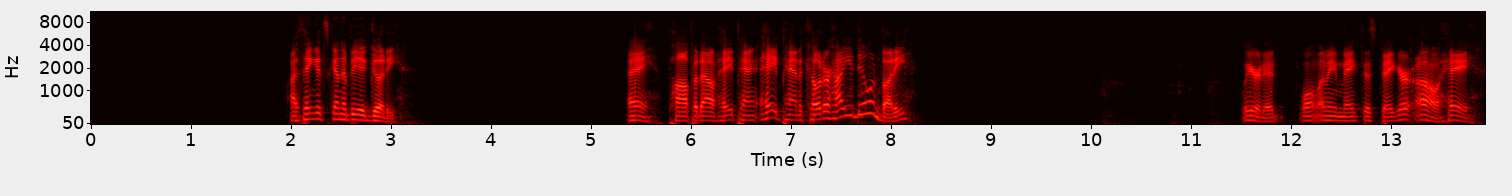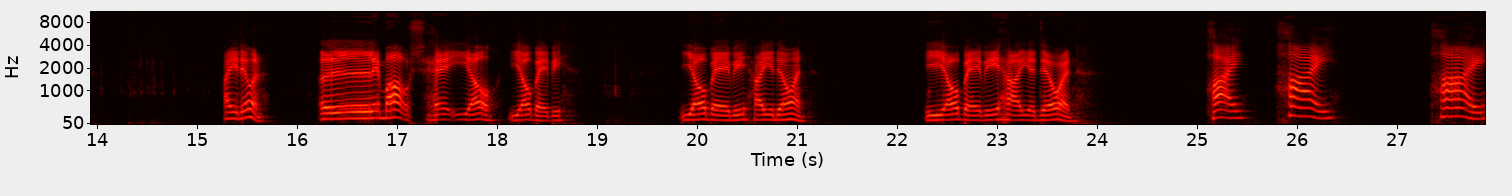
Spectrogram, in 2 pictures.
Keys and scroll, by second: 8.1 alt+r, 8.1 Right, 8.2 Right, 8.6 Right, 8.8 Left, 9.0 Left, 9.3 Right, 9.4 Right, 9.6 Right, 9.7 Right, 10.0 Escape, 10.8 alt+h, 11.5 alt+r, 11.7 Right, 12.1 Left, 12.5 Left, 12.8 Left, 13.2 Escape, 13.6 alt+l, 13.8 alt+l, 14.3 ctrl+c, 14.4 ctrl+c, 15.0 alt+q, 19.1 Escape.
